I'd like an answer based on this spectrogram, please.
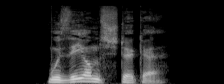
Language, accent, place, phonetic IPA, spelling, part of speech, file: German, Germany, Berlin, [muˈzeːʊmsˌʃtʏkə], Museumsstücke, noun, De-Museumsstücke.ogg
- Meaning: nominative/accusative/genitive plural of Museumsstück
